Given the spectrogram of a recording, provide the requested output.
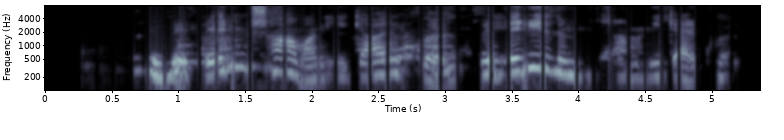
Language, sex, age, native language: Icelandic, male, 18-19, Icelandic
